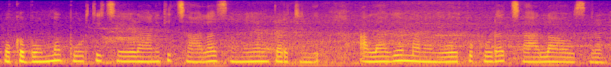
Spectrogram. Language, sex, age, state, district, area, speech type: Telugu, female, 30-45, Andhra Pradesh, Kurnool, urban, spontaneous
